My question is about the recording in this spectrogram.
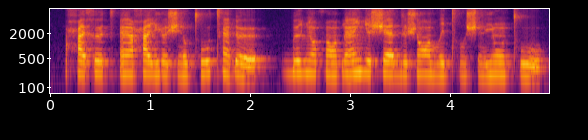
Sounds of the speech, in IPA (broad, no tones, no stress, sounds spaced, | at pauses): ħ ɛ x ø t͡sʼ ɛ̃ ħ ɛ i̯ j ø ʃ ɛ̤ u̯ t̪ʰ u tʰ ɛ̃ ɗ ø | ɡ͡b ø ʎ ɔ̃ θ ɔ̃ ɗ ɛ̃ ʎ ə ʃ ɛ d ø ʃ ɔ̃ ɾ ɔ̤ i̯ tʰ ɔ̤ ʃ ɾ ɛ̤ j ũ tʰ u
